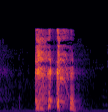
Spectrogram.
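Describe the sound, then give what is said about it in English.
A cough and throat clearing: a quick cluster of rough, harsh bursts lasting under a second, loud against an otherwise quiet background. “Excuse me. And something caught my throat there.”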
